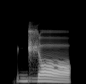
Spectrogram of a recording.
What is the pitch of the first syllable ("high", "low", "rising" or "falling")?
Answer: falling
